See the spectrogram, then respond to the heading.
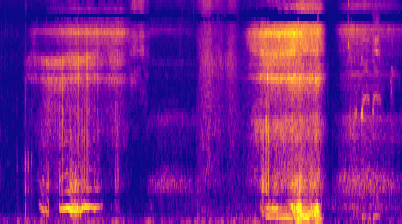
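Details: Old female Boxer, feeling a little down, sleeping: soft, uneven snorting and rattling breaths over faint room noise; snoring.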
